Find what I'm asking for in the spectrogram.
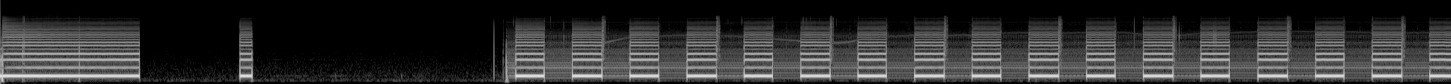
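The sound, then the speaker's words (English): Reorder tone from an all-relay telephone switch, heard after a second dialed digit: a steady tone cuts off, a brief blip follows, and after a short silence a loud, fast, regular on-off beeping begins and continues. “In every mode, there were some digits that did things and others were intercepted by reorder. Here's one of those interceptions on a second digit dialed.”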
